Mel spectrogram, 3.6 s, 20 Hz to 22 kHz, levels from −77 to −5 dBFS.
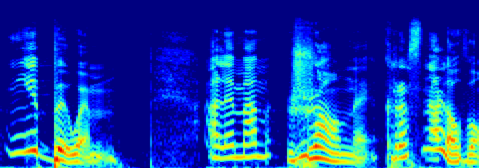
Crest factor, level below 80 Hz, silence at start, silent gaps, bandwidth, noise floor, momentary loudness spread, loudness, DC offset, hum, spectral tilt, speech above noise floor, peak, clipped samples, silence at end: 20 dB; -42 dBFS; 0.05 s; none; 14 kHz; -53 dBFS; 14 LU; -24 LUFS; under 0.1%; none; -5.5 dB/octave; 30 dB; -4 dBFS; under 0.1%; 0 s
